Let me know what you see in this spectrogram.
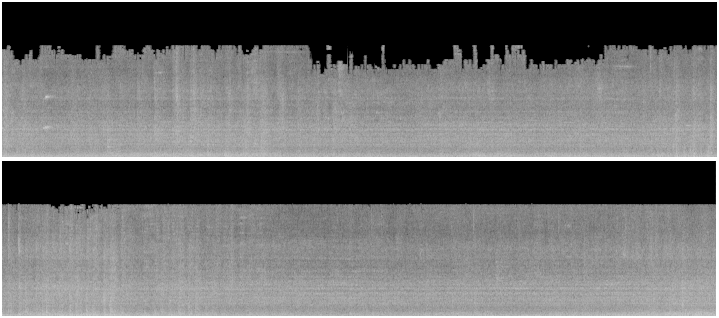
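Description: Covered hopper cars of a freight grain train rolling past, making a steady, continuous rumble of steel wheels on rail.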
